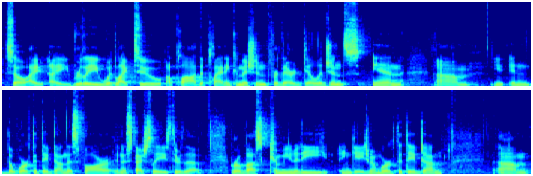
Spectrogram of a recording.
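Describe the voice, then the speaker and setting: Low, bright-voiced American man, halting. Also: fairly even intonation. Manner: halting, filler-heavy, polite. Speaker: housing coalition representative giving public comment. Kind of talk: semi-formal public comment.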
